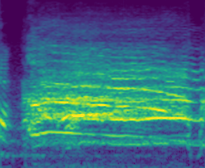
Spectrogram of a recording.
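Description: Several men letting out one long, high-pitched jeering shriek together, lasting about a second and a half and sliding slightly down in pitch.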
